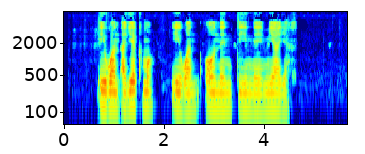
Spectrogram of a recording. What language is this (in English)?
Orizaba Nahuatl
